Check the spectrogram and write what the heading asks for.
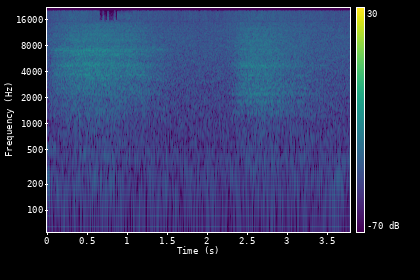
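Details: Stethoscope lung auscultation demonstrated by a nursing student, patient breathing in deeply: soft rustling airflow swells on inhalation, fades on exhalation, then rises again; normal vesicular breath sounds.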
